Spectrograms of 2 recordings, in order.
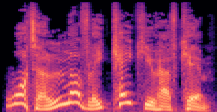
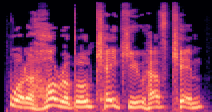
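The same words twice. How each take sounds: First: Delighted exclamation, lifted pitch; amazed. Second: Loud, higher horrified exclamation. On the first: Teacher demos a delighted exclamation about the cake. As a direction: gasp it out in happy amazement. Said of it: "strong feeling, perhaps amazement, excitement". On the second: Teacher demos a horrified exclamation, louder and higher. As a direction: recoil in mock horror at the cake. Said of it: "or even horror". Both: Shown as a demonstration.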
